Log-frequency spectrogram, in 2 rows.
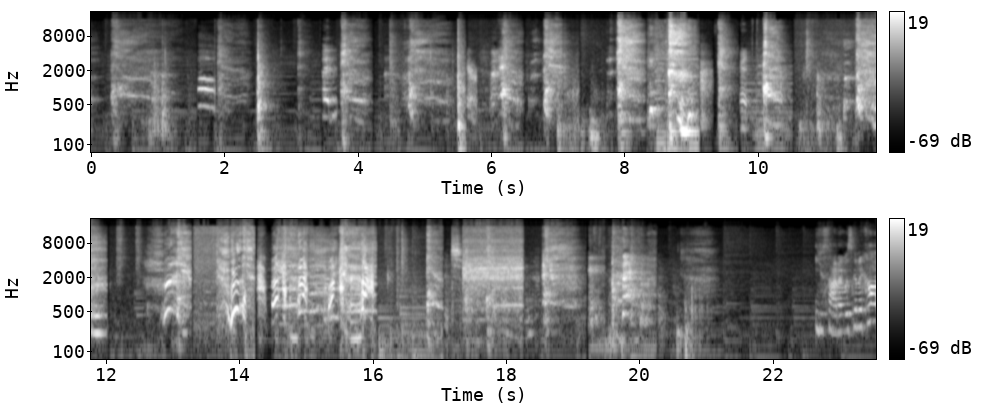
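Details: Adult woman coughing for 30 seconds straight in rapid forced bursts, done on purpose rather than from illness; voluntary repeated coughing.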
